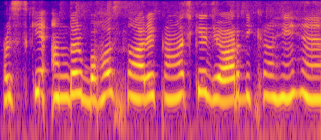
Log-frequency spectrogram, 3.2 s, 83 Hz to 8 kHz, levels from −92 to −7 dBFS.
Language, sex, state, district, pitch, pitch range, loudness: Hindi, female, Chhattisgarh, Raipur, 335 Hz, 320-365 Hz, -15 LUFS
